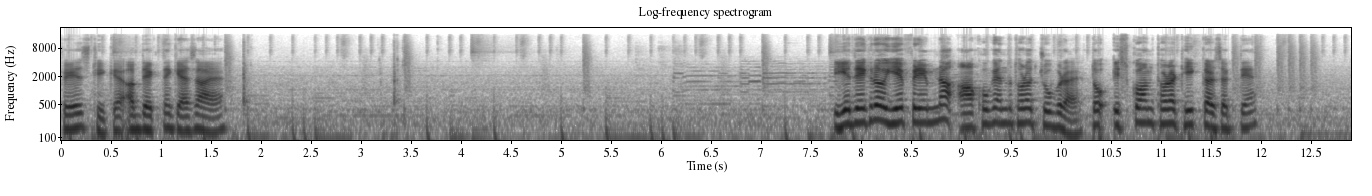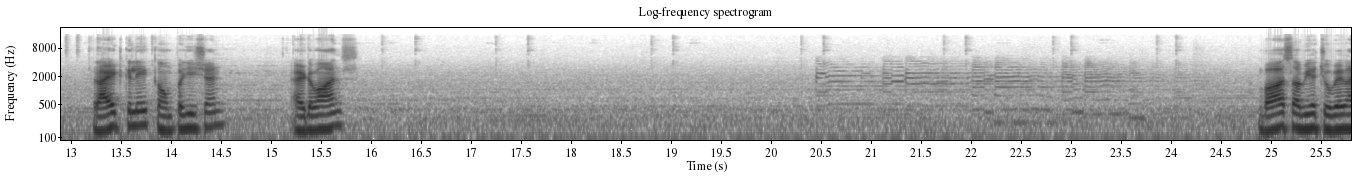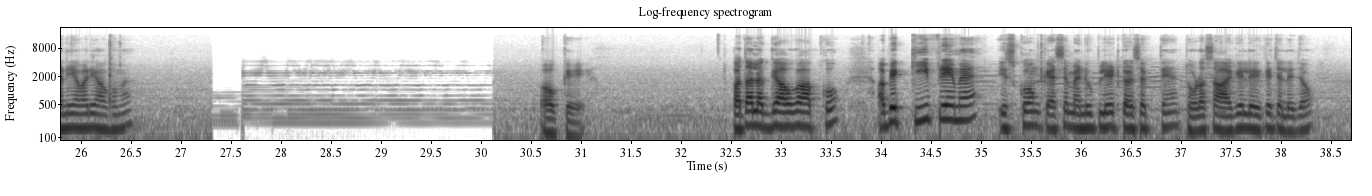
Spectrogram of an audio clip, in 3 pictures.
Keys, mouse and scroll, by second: 0.9 click, 1.7 space, 3.7-11.9 drag, 13.1 right click, 13.7-18.8 drag, 28.6 click, 28.9 space, 30.6-38.7 drag.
